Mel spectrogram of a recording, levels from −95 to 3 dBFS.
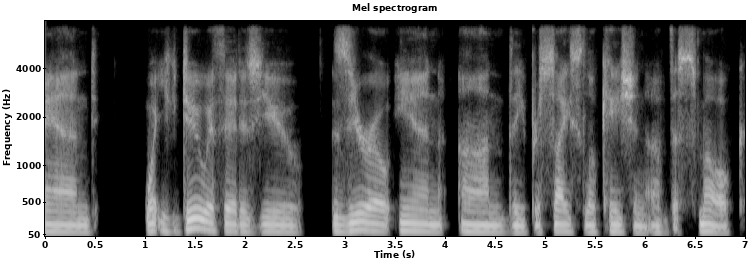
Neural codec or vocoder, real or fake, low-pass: none; real; 7.2 kHz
